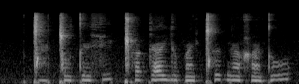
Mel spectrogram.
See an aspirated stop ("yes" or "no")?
yes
